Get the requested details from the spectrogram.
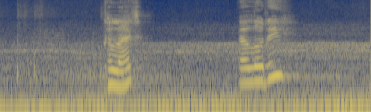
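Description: A young woman calls out hesitantly nearby.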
